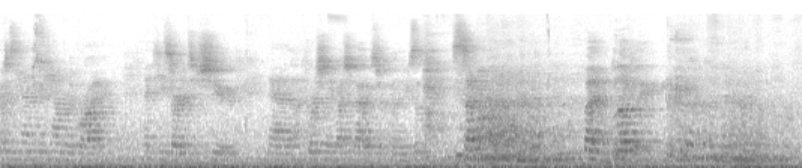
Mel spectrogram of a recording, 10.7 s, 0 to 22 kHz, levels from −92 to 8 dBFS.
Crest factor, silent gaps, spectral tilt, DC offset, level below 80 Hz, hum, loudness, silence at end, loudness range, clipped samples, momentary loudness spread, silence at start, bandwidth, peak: 14 dB; none; -5 dB/octave; under 0.1%; -42 dBFS; none; -41 LUFS; 0 s; 6 LU; under 0.1%; 10 LU; 0 s; 15.5 kHz; -24 dBFS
